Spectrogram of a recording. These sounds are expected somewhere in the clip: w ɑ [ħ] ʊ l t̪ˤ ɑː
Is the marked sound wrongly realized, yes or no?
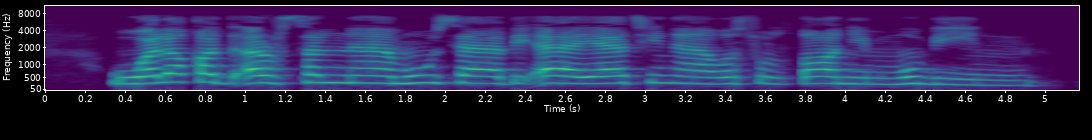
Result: yes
